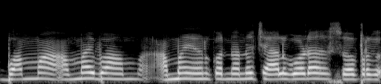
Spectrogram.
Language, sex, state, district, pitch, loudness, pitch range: Telugu, female, Andhra Pradesh, Srikakulam, 250 Hz, -12 LUFS, 235-260 Hz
